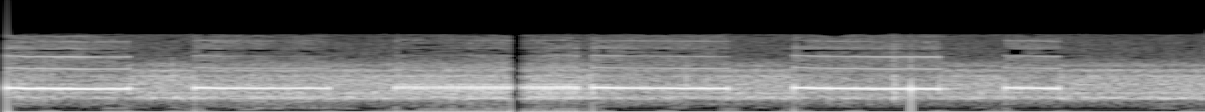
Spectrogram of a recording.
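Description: Electronic beep at one steady pitch, repeating about once a second, each beep lasting well under a second, with one longer beep near the middle, over a faint hiss.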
